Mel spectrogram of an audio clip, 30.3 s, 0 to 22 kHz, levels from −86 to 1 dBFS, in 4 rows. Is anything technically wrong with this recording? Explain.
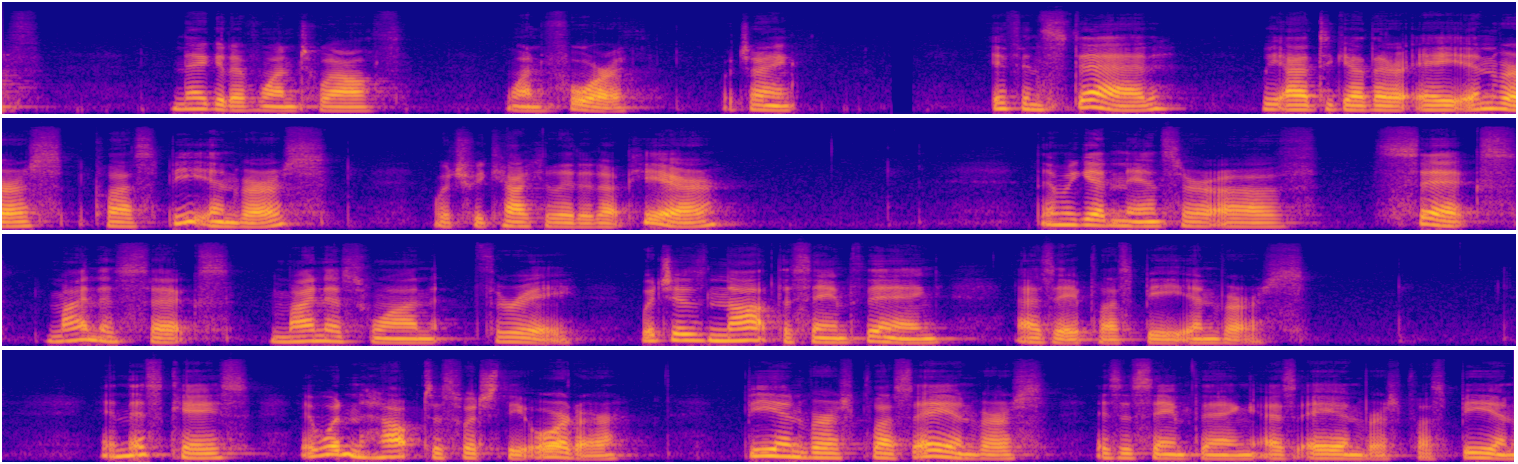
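Yes. At 3.95 s there is a skip ahead: about a second of queued audio was discarded and playback joins the later material almost directly, with no gap. Jitter buffer speed-up follows at 4.05–4.53 s (109%), 4.98–7.62 s (111%) and 8.11–8.81 s (106%). Short pitch-period pieces are trimmed repeatedly to shed excess buffered delay, so the sound runs faster and hurried at unchanged pitch.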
